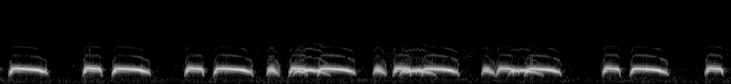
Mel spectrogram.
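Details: Spotted dove in Gia Lai, Central Highlands of Vietnam, giving rapid mellow coos: a short note followed by a longer drawn-out one, repeated about once a second, with phrases overlapping densely.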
